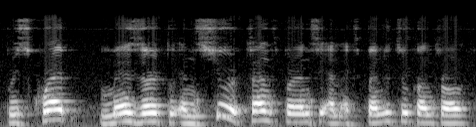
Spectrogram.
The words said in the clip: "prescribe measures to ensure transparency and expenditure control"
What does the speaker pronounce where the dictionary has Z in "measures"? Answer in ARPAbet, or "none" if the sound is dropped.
none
